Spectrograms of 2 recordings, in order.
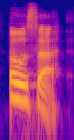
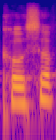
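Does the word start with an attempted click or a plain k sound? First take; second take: attempted click; plain k. First: It starts with an attempted click sound. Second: It starts with a plain English k sound. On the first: "The closest I could get is Osa" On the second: "I'm pronouncing it in the English version"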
